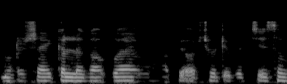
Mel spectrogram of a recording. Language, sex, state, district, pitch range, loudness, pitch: Hindi, female, Bihar, East Champaran, 165-175 Hz, -33 LUFS, 170 Hz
